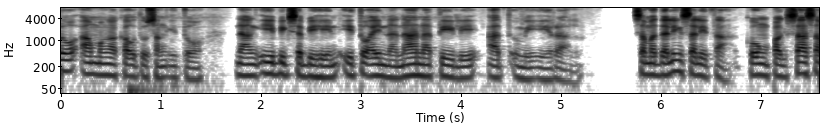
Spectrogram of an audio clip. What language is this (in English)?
Filipino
